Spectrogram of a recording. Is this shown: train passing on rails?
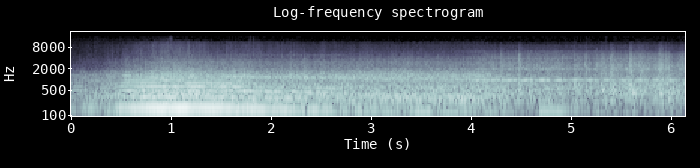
yes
